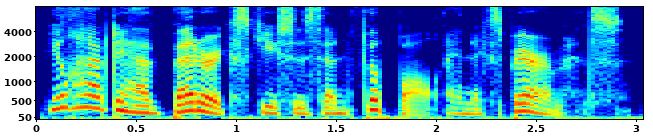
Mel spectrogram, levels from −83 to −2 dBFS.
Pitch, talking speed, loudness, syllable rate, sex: 190 Hz, 200 wpm, -17 LUFS, 6.0 syllables/s, female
